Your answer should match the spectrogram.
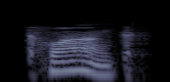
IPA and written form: klɒŋk (Clonk)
